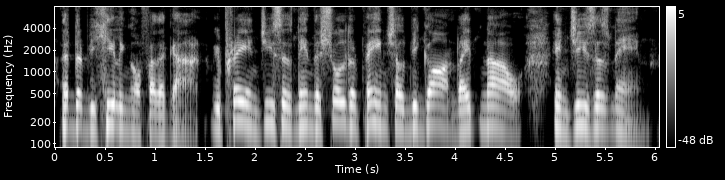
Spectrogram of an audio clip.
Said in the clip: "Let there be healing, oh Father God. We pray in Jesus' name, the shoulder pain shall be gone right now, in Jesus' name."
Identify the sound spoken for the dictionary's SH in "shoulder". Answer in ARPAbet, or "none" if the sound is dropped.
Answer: SH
